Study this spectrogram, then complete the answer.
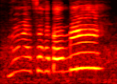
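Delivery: high, loud accusing question; angry challenge. Real, not acted. Confronting people who wish her harm, high loud accusation.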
